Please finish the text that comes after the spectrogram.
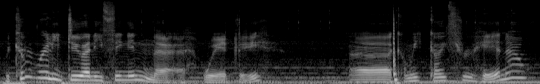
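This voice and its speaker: A man's voice: on the high side, wildly swooping pitch, unhurried, over music. A man giving casual let's-play commentary as a channel host, chatting and thinking aloud in questions as he plays. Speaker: video game player and channel host.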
